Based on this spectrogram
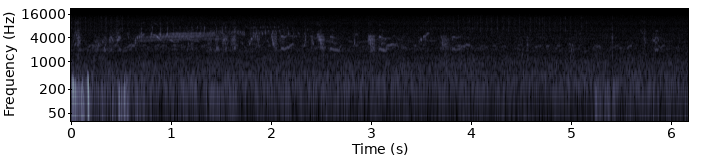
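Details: Woodchat shrike singing near Olhão, Portugal, in April 2021: a faint, scratchy run of varied high chirps and twittering notes against steady low background noise.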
